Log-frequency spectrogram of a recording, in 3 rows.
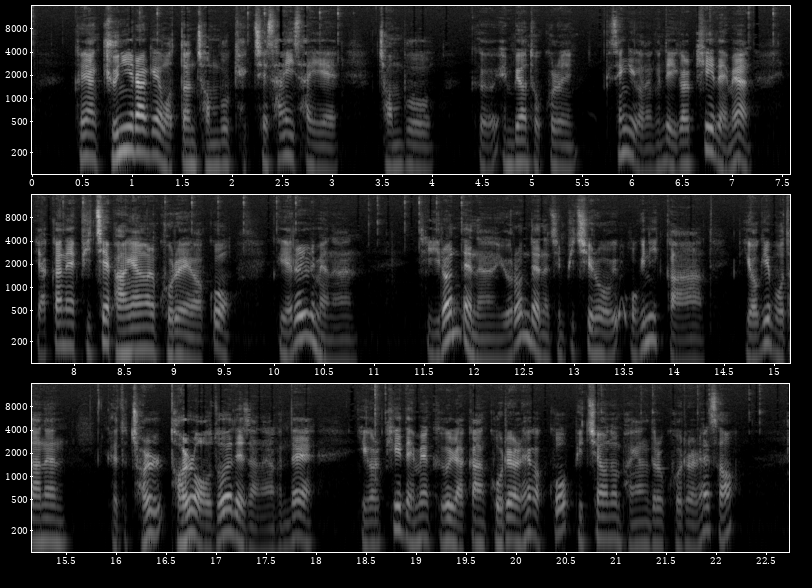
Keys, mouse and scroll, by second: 1.1-6.7 shift+middle drag, 6.7 click, 7.2-11.0 shift+middle drag, 11.0 click, 11.3-18.6 shift+middle drag, 18.6 click, 20.8 click, 21.3 click, 21.9 click, 22.4 click.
